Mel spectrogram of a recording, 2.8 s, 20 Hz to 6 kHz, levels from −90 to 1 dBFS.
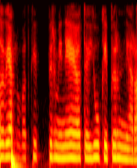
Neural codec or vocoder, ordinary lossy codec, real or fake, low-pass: none; AAC, 32 kbps; real; 5.4 kHz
